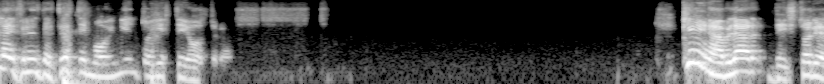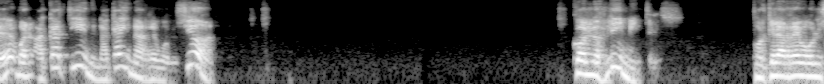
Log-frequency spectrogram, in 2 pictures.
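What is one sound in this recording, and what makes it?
A middle-aged man speaks calmly through an online call, pausing between phrases.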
